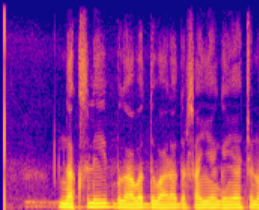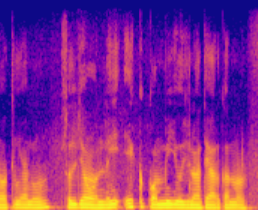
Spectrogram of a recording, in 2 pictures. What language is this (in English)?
Punjabi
